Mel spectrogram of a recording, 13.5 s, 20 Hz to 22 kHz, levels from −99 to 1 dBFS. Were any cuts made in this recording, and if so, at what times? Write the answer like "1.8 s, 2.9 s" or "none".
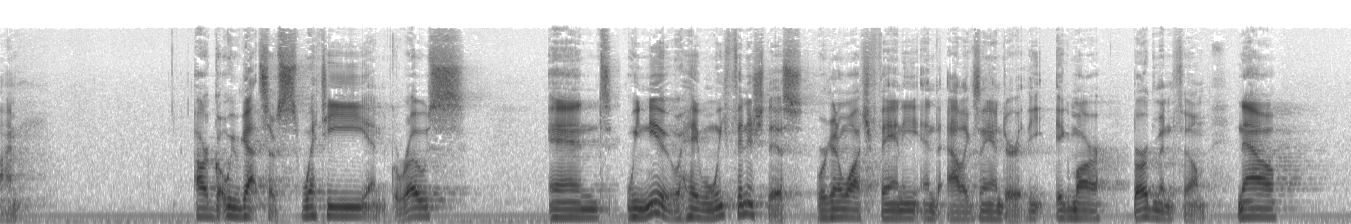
6.2 s, 11.3 s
